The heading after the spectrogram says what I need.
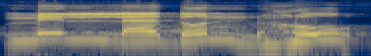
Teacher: اور اس کے بعد دیکھیں تو نون ساکن ہے اور نون ساکن کے بعد جو ہے وہ ہا ہے اور ہا حرف حلقی کا ہے، تو یہاں پر اظہار کا قاعدہ بھی لگ گیا ہے اور غنہ یہاں نہیں کیا · نون ساکن کے بعد لام حرف ارملون کا ہے، ادغام کا قاعدہ لگایا اور لام میں غنہ نہیں کرتے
